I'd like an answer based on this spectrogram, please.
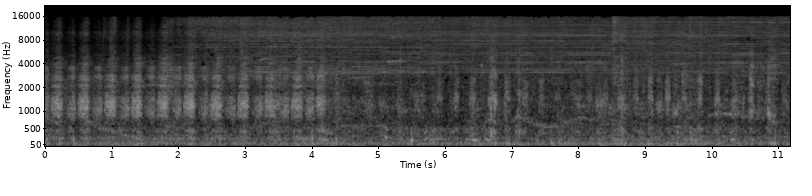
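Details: Rottweiler during a mating session between Marvin Gervi and Kacyno Gervi in Hanoi, Vietnam; quiet, rhythmic breathy panting bursts about two to three per second, with a low background rumble throughout.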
